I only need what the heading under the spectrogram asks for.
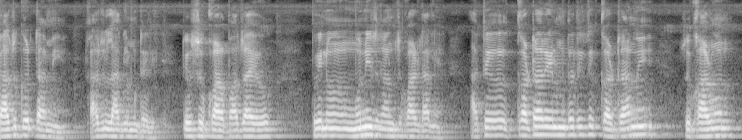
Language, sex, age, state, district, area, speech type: Goan Konkani, male, 45-60, Goa, Canacona, rural, spontaneous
